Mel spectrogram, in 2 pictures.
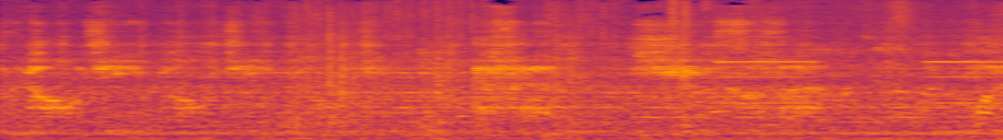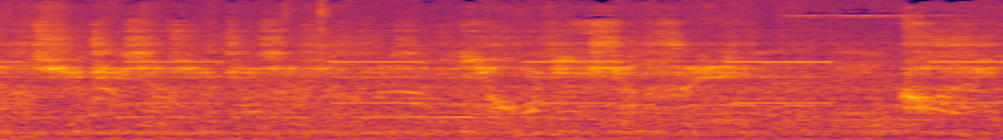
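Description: Cabin of a battery-electric city bus on the move: steady low running noise with a faint electric drive hum. About three and a half seconds in, a short high electronic beep starts repeating a little faster than once a second, over voice and music from an on-board screen.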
